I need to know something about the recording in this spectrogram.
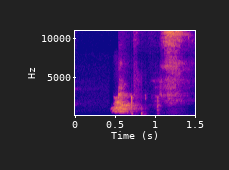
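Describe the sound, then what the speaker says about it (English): Bailey the dog lets out a short, loud close bark, followed by a couple of quick softer yips and a breathy tail, alone in a quiet room. "It's Bailey barking."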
